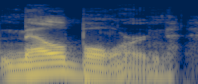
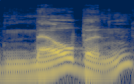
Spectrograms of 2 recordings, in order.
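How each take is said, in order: First: It is said the way tourists usually say it. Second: It is said the way local Australians say it. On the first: The speaker sounds like a visitor from elsewhere. The speaker calls it wrong. "You can't pronounce it Melbourne because you'll instantly, people will instantly know that you're a tourist" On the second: The speaker sounds like someone who lives there. The speaker calls it right. "you have to pronounce it that way"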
